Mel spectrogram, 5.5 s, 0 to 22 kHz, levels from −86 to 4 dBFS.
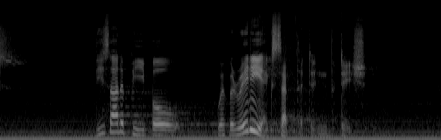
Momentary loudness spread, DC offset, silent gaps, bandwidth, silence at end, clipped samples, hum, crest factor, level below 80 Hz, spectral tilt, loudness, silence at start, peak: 21 LU; under 0.1%; none; over 20 kHz; 0 s; under 0.1%; 50 Hz at -55 dBFS; 22 dB; -56 dBFS; -3.5 dB/octave; -45 LUFS; 0 s; -26 dBFS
